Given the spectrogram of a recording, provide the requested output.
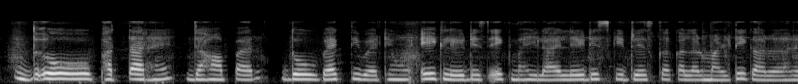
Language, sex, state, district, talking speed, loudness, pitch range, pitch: Hindi, female, Bihar, Saran, 165 wpm, -18 LUFS, 220-240 Hz, 225 Hz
